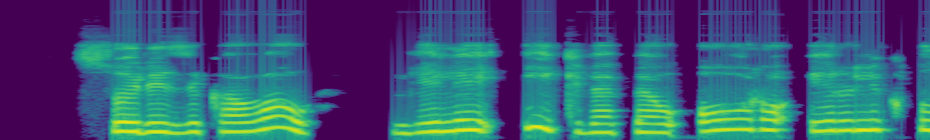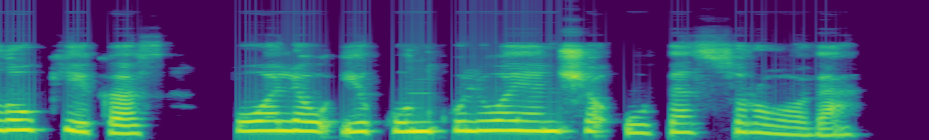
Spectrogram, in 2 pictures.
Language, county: Lithuanian, Vilnius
